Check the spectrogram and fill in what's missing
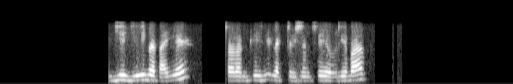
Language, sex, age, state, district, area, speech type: Urdu, male, 60+, Delhi, North East Delhi, urban, conversation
